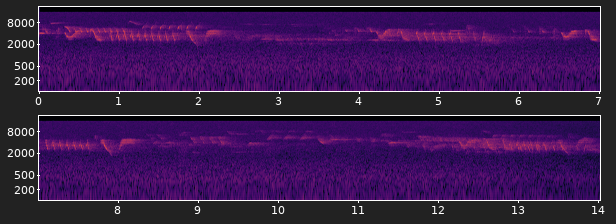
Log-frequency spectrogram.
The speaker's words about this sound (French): J'aime beaucoup les enseignements méditatifs et la pratique collective en silence, lors de séances assises, couchées ou en marchant pieds nus dans la magnifique forêt bordant le monastère, accompagnée par les mélodies des oiseaux.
